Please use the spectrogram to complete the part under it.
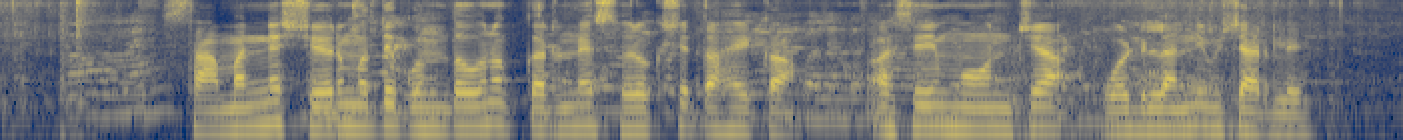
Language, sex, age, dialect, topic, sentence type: Marathi, male, 18-24, Standard Marathi, banking, statement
